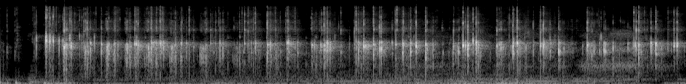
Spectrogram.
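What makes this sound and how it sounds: Long nails run over and bend the joints of a small rainbow fidget slug toy made of hollow, jointed hard-plastic segments. It gives rapid, dry ratchet-like clicking, bright and crisp and centered around 2.4 kHz. The clicks come in quick bursts of dense, short taps with almost no ring.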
